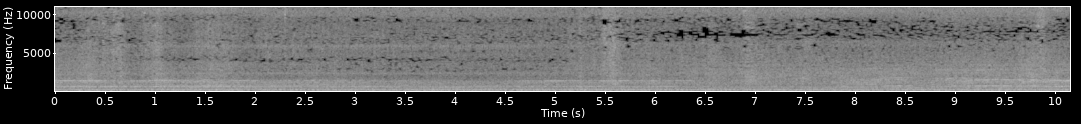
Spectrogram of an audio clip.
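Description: A large fire burning through a building's roof: a steady rushing noise with a few faint cracks.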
